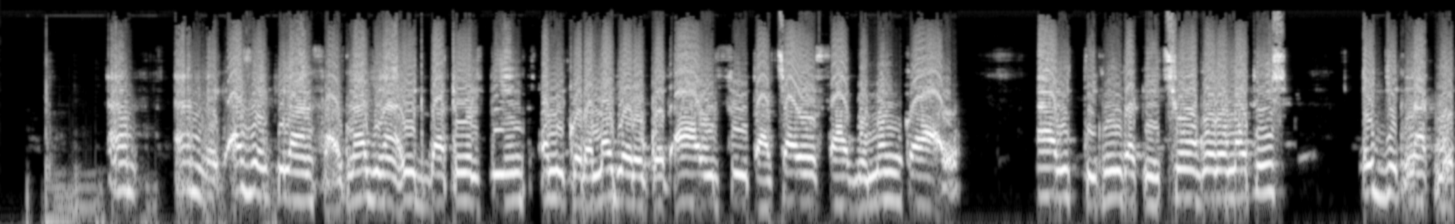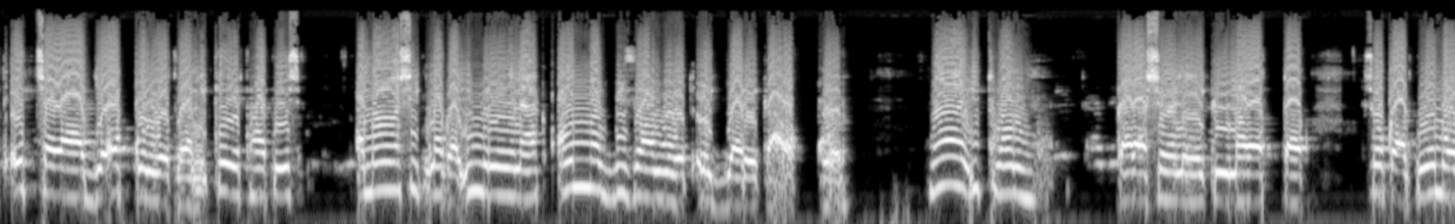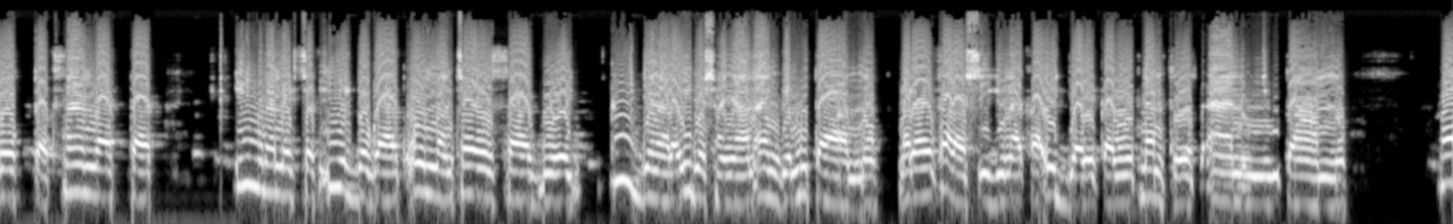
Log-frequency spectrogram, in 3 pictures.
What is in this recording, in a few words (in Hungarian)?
nyelvjaras gyujtesek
